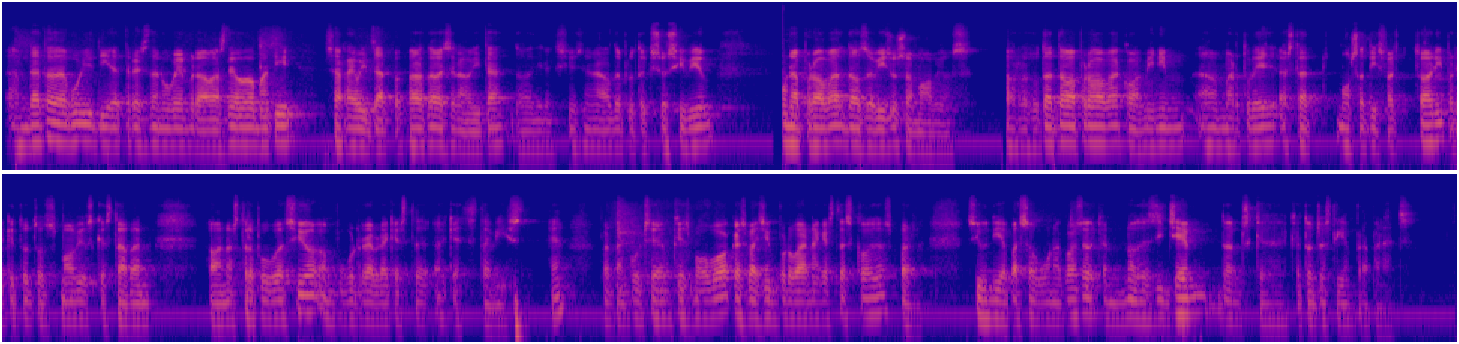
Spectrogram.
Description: Lluís Sagarra, regidor Seguretat Ciutadana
